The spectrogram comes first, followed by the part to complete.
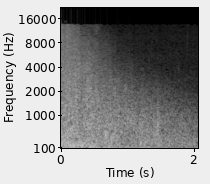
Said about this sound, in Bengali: ঠিক তখন বজ্রপাত হলো প্রচণ্ড বজ্রপাত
